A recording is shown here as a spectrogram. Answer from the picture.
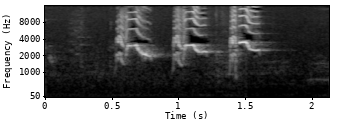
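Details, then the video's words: Myna singing: three harsh, squawky bursts, each a cluster of chattering, buzzy notes with a gliding tail, spaced about half a second apart in a quiet room. "myna bird song / myna bird sound /mynah bird singing"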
